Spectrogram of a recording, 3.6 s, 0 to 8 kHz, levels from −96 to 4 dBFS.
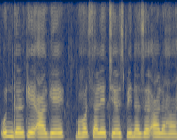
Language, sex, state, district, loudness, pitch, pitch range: Hindi, female, Arunachal Pradesh, Lower Dibang Valley, -13 LUFS, 225 Hz, 220-235 Hz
